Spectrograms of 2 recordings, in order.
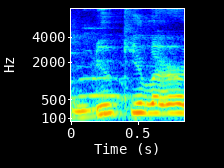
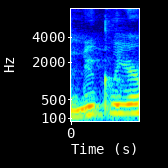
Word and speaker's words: nuclear: with George Bush because he said nucular instead of nuclear whatever we knew any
